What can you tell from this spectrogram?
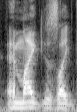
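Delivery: usual speaking voice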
